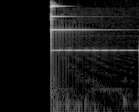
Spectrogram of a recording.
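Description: A single struck bell rings out suddenly about three-quarters of a second in, after silence, with a clear high tone that fades slowly and is still ringing at the end.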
